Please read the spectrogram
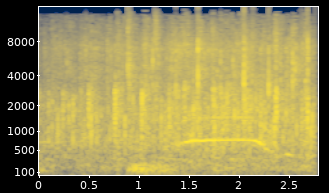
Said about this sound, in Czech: Děkujeme, poprosím o potlesk.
